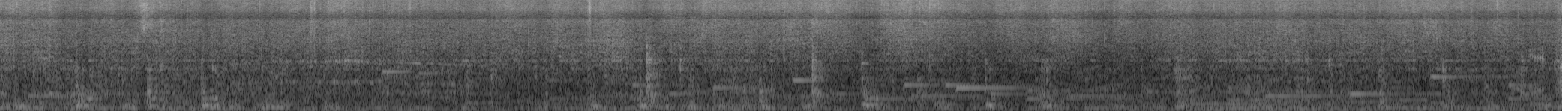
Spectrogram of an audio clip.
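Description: Onion and garlic sauté in a pan with a steady, dense sizzle close by, broken by occasional stirring clinks and scrapes, and no talking.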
